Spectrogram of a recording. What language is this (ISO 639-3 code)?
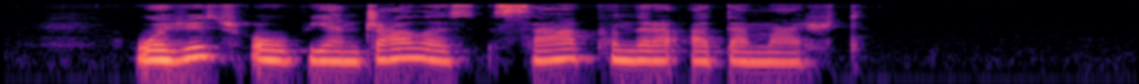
abk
